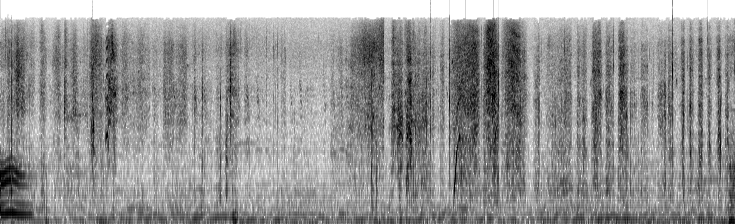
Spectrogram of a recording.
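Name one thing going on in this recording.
A plastic sheet rustles and crinkles against a car window.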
